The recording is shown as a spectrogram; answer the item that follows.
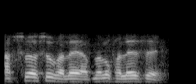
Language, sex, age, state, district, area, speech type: Assamese, male, 30-45, Assam, Nalbari, rural, conversation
